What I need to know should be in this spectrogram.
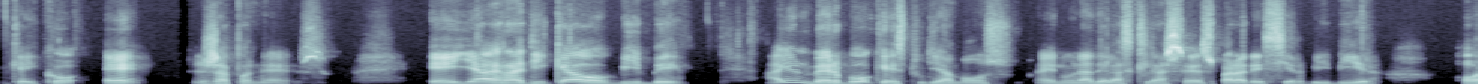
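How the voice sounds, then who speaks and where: A man's voice: a little high, no room sound, clean studio sound. A man teaching a French review lesson in Spanish, patiently repeating phrases for his students. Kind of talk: online language lesson, explaining in Spanish.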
